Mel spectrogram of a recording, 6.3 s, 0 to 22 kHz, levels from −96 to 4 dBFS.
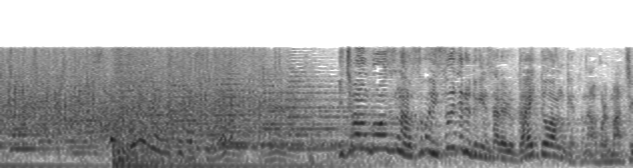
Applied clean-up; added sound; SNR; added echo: none; none; none; none.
